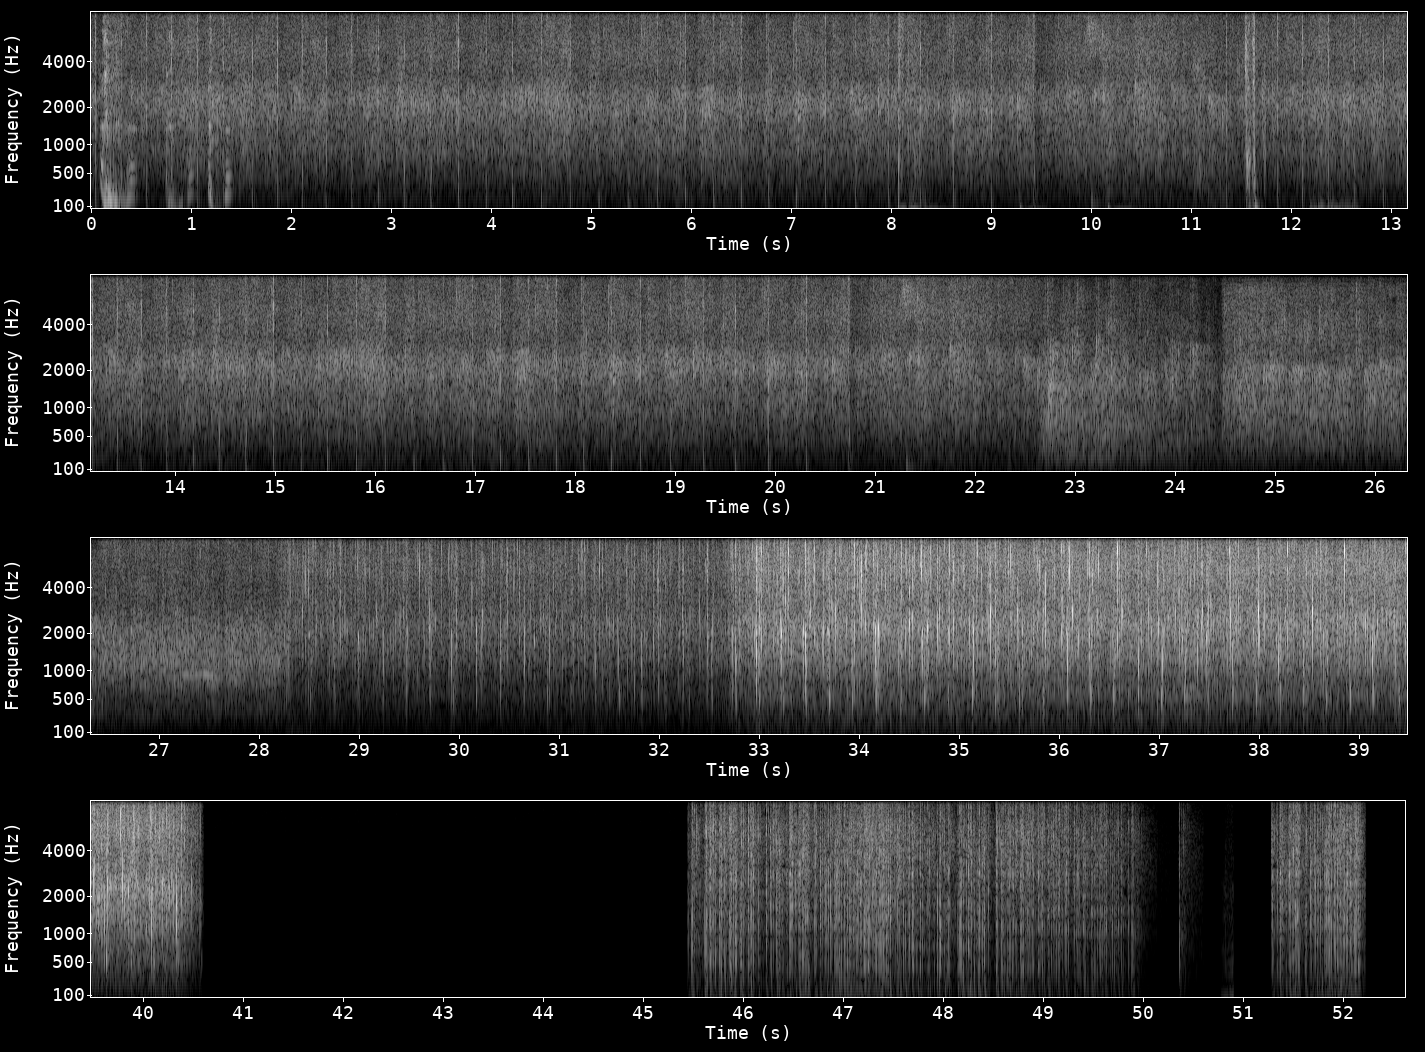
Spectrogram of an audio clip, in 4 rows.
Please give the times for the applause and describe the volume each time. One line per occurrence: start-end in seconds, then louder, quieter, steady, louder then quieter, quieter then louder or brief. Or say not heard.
0.0-40.6 louder.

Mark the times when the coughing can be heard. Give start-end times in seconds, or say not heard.
0.1-1.4.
